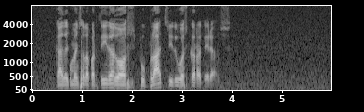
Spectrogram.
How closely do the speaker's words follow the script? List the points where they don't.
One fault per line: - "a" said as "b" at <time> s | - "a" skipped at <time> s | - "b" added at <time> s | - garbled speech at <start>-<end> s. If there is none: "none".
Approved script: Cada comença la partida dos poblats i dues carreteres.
none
